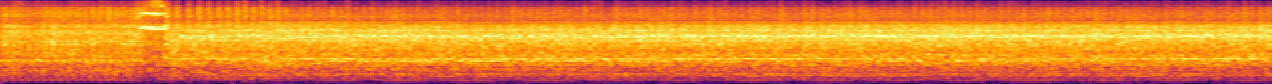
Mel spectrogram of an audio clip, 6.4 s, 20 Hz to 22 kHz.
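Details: Craftsman DYT4000 riding mower, dragged out of the woods after sitting, now with new tank grommet, shutoff switch and blades: smooth steady small-engine buzz at constant throttle, no stumbling or knocking; it started, ran, drove and cut. Normal running.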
